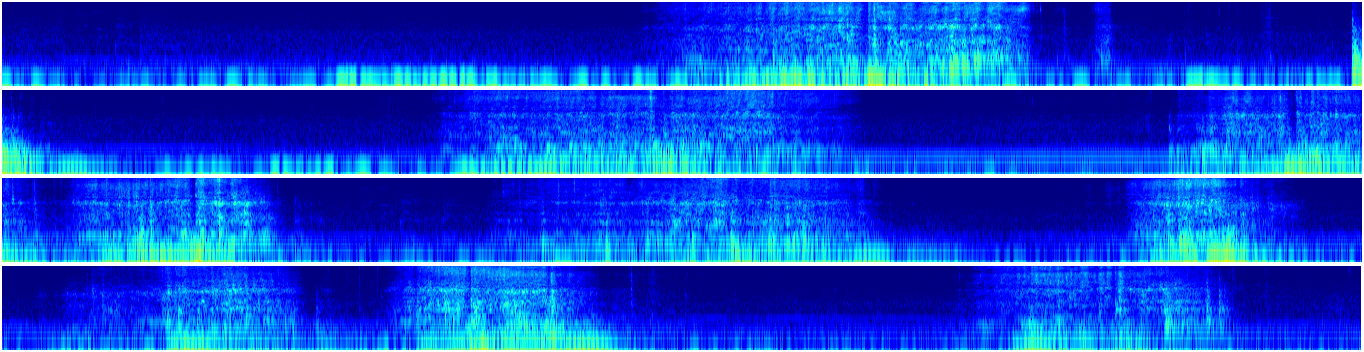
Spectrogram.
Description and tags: scraping-sandy
A sandy, scraping sound I used in one of my audiobooks. Do what you want with it.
